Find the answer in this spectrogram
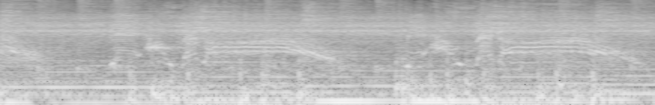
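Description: Hardcore punk song played by a full band: distorted guitar, bass and fast drums with cymbals, under yelled vocals. The yelled lines come in repeated phrases that fall in pitch, about every two seconds.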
